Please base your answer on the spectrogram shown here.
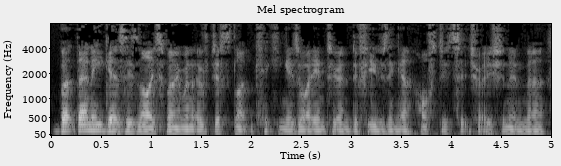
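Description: A man's voice: sits low, quick pace, slightly rough. A man discussing films casually as a podcast host, in a chatty, hesitant, rambling way.

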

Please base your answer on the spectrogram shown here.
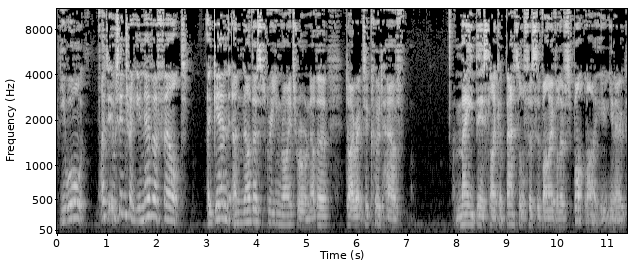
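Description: A man co-hosting a casual film discussion, recorded face to face in an acoustically bright room. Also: mid-range voice, moderate pace. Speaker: podcast co-host.

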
